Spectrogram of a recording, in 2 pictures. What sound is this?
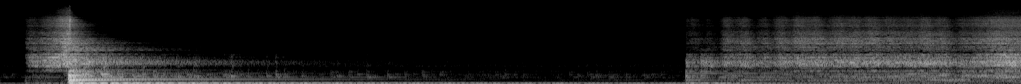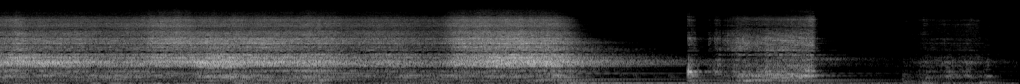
contact mic on satellite dish08
Contact mic on a satellite dish. Rubbing a piece of metal on the satellite dish.
contact-mic, metal, metallic, piezo, scrape, scraping, swish, swishing, tines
